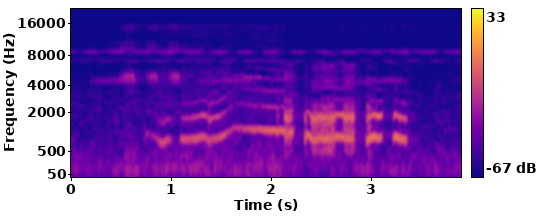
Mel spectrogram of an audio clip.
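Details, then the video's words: Red junglefowl hen calling for a mate: a drawn-out, wavering harmonic note that rises and falls, then four loud, short, clipped notes in quick succession, over a steady high insect whine. "suab poj qaib see zoo heev cuab tuaj zoo kawg"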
